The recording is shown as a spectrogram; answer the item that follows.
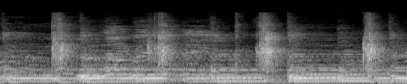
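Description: Acoustic guitar strummed in a slow, steady rhythm, about one strum a second, under held sung notes.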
